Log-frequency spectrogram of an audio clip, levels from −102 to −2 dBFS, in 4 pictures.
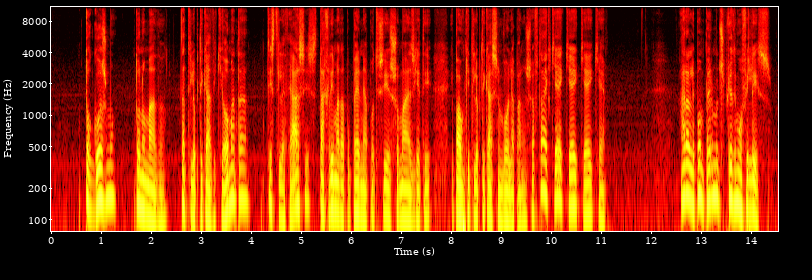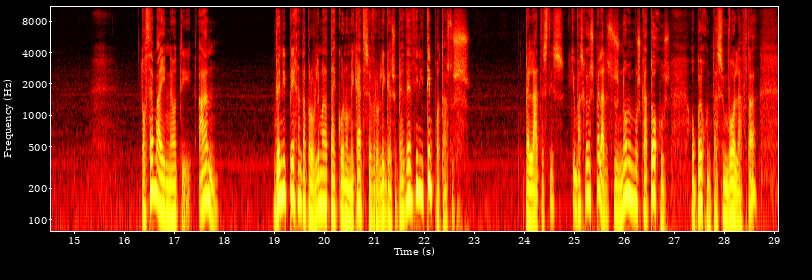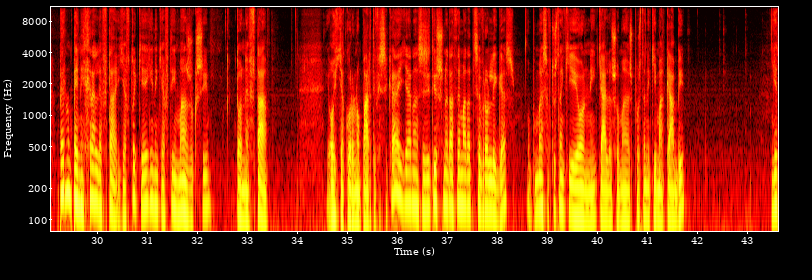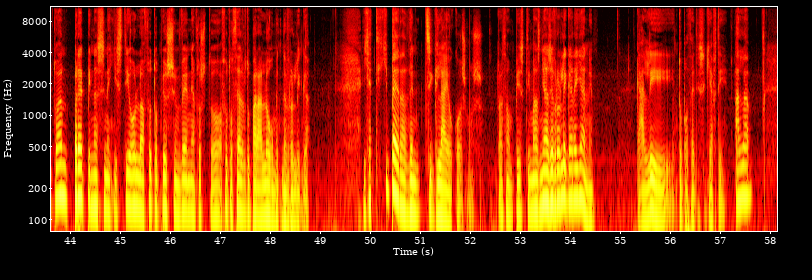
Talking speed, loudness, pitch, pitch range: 155 wpm, -28 LUFS, 115 Hz, 100-135 Hz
